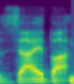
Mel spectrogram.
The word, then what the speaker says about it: Zaibatsu: those U's are often not pronounced super much. So Zaibots.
